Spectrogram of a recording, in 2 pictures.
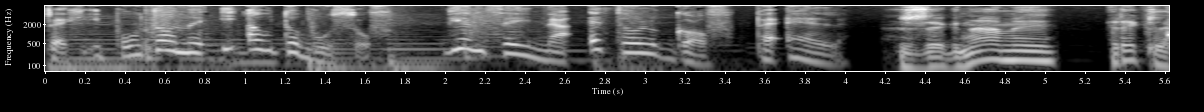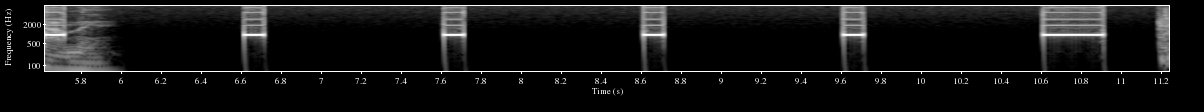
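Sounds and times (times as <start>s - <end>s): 
speech: 0.0s - 6.0s
Polish radio hourly time signal beeps marking 7 o'clock: 10.6s - 11.0s.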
